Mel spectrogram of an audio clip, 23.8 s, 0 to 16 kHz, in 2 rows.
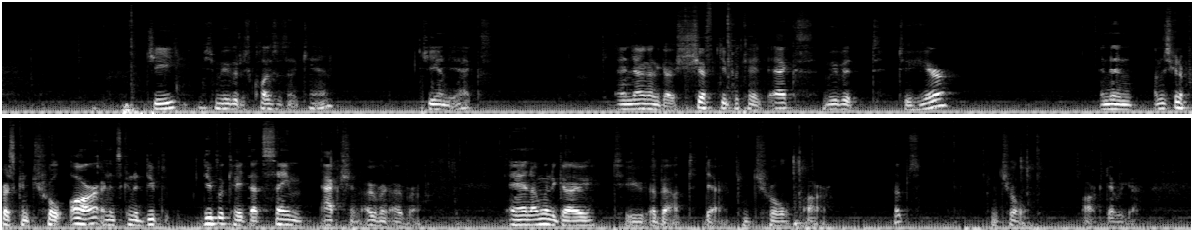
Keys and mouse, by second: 0.3 middle click, 1.7 g, 6.6 middle click, 7.2 shift+d, 11.3-12.9 middle drag, 12.9-15.1 typing, 19.8 ctrl+r, 22.1 shift+r.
